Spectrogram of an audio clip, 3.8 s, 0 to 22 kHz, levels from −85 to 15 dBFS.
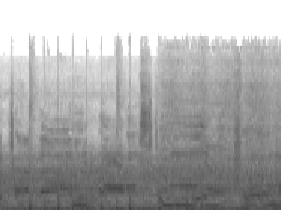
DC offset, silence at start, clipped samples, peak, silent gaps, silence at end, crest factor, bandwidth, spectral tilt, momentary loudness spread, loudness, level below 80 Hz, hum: under 0.1%; 0 s; under 0.1%; 0 dBFS; none; 0 s; 12 dB; 18 kHz; -3.5 dB/octave; 1 LU; -12 LUFS; -30 dBFS; none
